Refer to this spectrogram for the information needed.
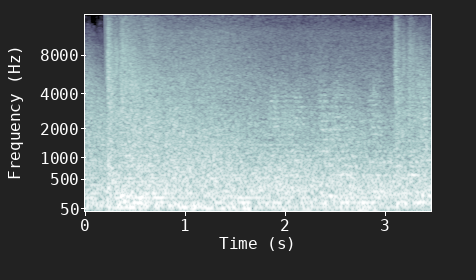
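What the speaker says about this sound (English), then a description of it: "Sydney unleashes a full 8-gun 6-inch broadside at point-blank range" An Australian warship's full eight-gun six-inch broadside erupts as a loud, sustained rumbling roar, dense and booming throughout with a couple of sharper blasts within.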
